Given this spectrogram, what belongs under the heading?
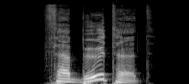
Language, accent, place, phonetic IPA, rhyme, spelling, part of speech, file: German, Germany, Berlin, [fɛɐ̯ˈbøːtət], -øːtət, verbötet, verb, De-verbötet.ogg
- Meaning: second-person plural subjunctive II of verbieten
